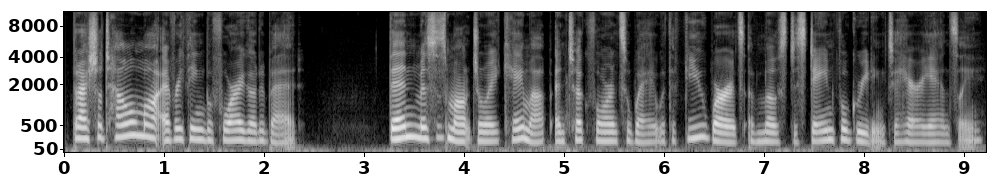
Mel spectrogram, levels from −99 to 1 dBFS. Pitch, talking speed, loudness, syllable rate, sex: 195 Hz, 200 wpm, -20 LUFS, 5.8 syllables/s, female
